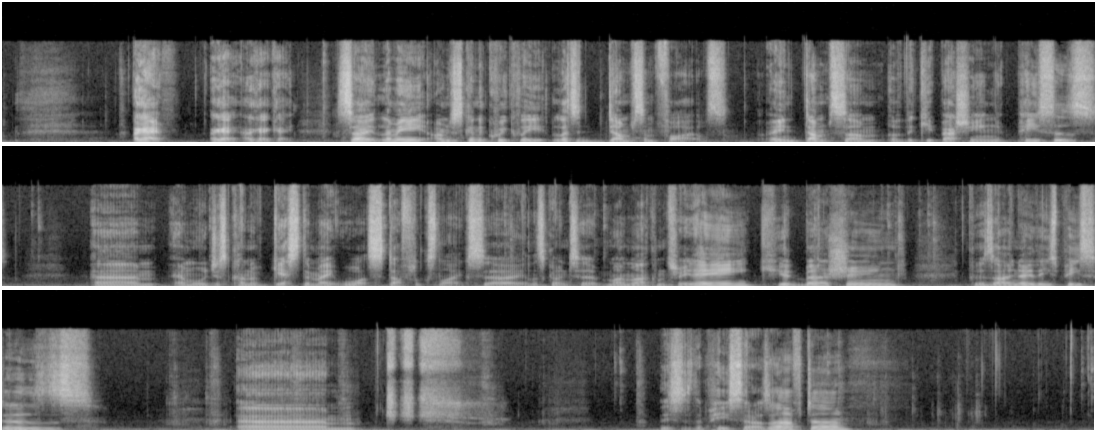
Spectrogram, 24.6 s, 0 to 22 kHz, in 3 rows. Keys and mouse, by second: 2.5 Tab, 3.9-14.3 drag, 14.3-14.7 middle drag, 14.7 click, 14.8-20.9 middle drag, 20.9 click, 21.0-21.4 middle drag, 21.4-22.5 drag, 22.5-24.5 middle drag, 23.5 s.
